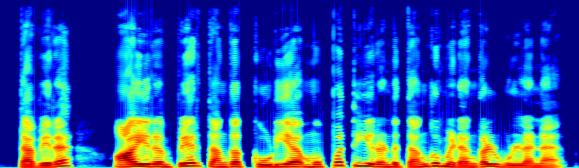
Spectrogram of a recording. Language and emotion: Tamil, neutral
